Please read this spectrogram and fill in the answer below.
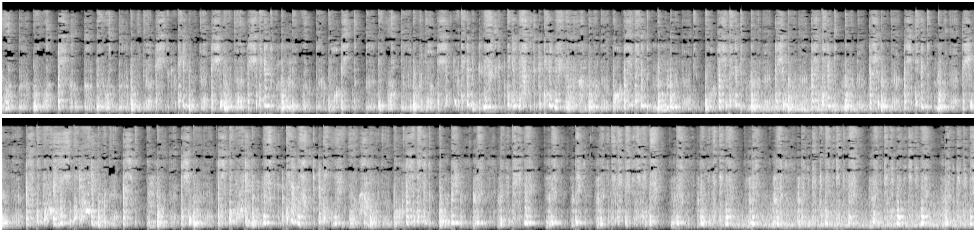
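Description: Solo beatboxing by one male performer: a fast, unbroken stream of mouth-made drum sounds, sharp clicks and snaps, over hummed, voiced tones.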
